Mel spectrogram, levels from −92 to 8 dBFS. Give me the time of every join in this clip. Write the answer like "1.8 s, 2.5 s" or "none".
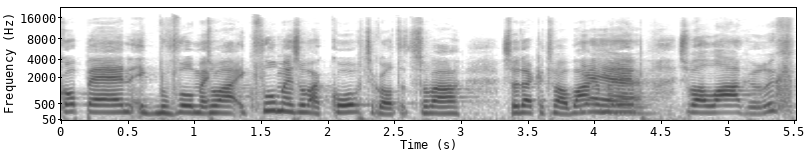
1.1 s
